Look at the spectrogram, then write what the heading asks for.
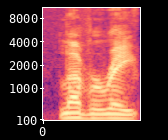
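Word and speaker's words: levirate: give laws regulating a leverite marriage leverate marriage that's how you say it um but not commanding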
